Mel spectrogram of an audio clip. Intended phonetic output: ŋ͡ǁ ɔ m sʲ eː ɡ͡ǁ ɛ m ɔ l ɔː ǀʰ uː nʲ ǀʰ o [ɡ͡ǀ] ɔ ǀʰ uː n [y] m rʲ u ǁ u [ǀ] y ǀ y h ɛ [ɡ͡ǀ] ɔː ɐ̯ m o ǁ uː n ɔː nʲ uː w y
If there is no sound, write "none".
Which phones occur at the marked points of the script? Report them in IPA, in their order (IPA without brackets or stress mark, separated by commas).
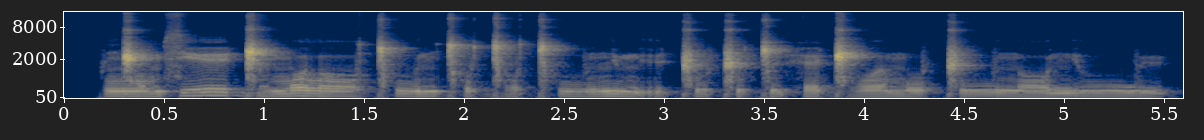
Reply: ɡ͡ǀ, y, ǁ, ɡ͡ǁ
